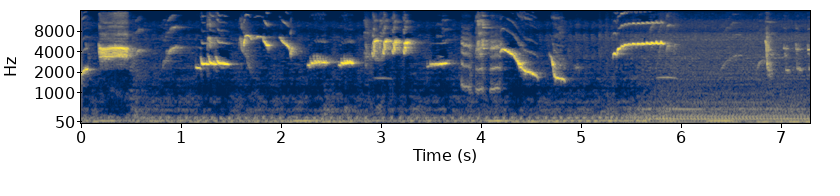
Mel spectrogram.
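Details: Varied mimicry song from an Asian pied starling, said to copy leafbird, magpie-robin and bulbul: squeaky chirps, rattling bursts and slurred rising whistles, fading into hiss with steady low hum.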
